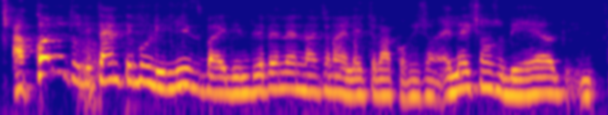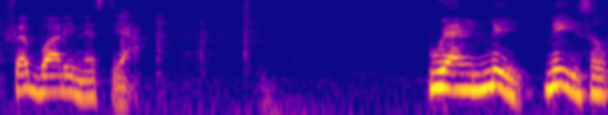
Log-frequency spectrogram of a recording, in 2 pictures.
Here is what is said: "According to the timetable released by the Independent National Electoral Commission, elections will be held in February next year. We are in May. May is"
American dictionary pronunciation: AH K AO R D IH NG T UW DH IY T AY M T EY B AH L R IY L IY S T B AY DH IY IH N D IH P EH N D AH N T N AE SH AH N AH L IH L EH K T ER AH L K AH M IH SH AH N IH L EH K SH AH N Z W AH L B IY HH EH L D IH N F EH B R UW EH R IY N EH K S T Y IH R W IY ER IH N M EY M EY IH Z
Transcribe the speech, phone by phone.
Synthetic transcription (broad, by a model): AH K AO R D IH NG T UW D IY T AY M T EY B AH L R IY L IY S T B AY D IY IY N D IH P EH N D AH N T N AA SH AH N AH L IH L EH K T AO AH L K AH M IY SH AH N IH L EH K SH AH N S W AH L B IY HH EH L D IH N F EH B R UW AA R IY N EH K S T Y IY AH W IY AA IH N M EY M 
